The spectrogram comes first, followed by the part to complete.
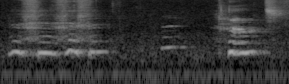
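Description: A girl laughing in short, pitched bursts: a run of them in the first second and a brief one near the end.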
